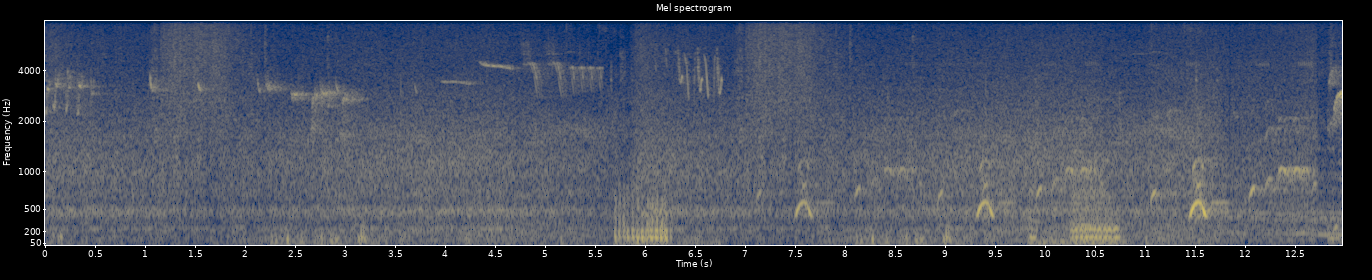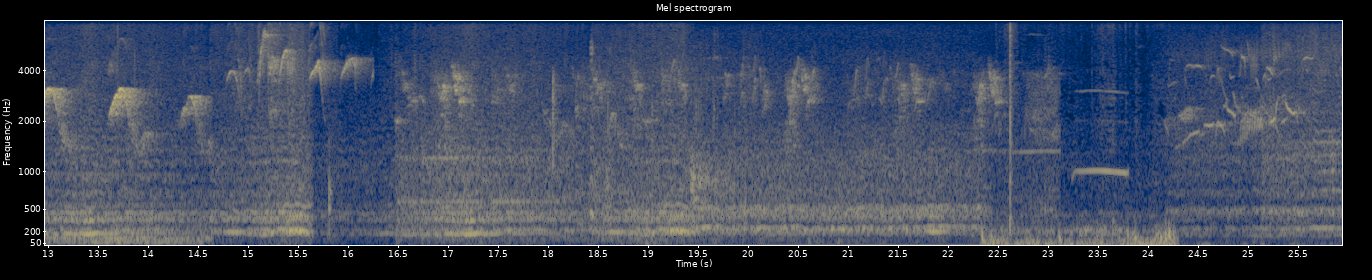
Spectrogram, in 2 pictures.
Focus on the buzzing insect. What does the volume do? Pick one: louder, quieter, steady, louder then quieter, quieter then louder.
steady.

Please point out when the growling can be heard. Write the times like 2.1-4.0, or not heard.
5.7-6.3, 9.8-10.8, 18.4-20.1.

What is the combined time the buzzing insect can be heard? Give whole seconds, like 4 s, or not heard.
26 s.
